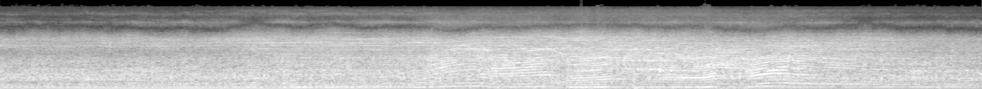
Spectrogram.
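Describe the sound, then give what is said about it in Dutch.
A boy's moped, its small two-stroke engine drawing closer and revving up and down in rising, wavering whines over a steady low motor rumble, fairly loud, with no voices. “En dan komt een brommerjongetje aan.”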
